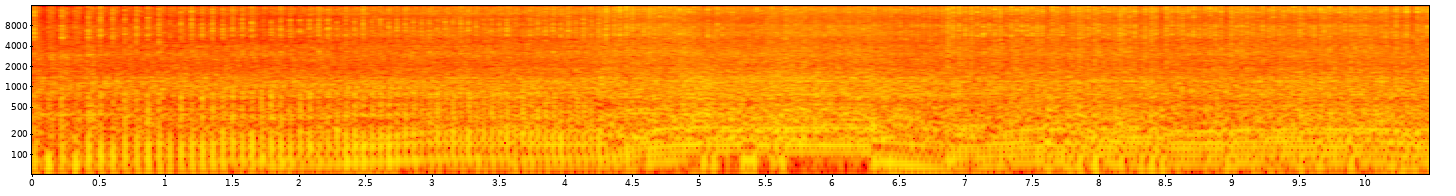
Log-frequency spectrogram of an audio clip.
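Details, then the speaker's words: Small engine with an adjustable carburetor, deliberately set lean: uneven popping and sputtering that won't settle or rev up. This is a lean mixture condition. "all right that was a lean condition so your key characteristics of a lean condition you can hear it was popping sputtering did not want to rev up"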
